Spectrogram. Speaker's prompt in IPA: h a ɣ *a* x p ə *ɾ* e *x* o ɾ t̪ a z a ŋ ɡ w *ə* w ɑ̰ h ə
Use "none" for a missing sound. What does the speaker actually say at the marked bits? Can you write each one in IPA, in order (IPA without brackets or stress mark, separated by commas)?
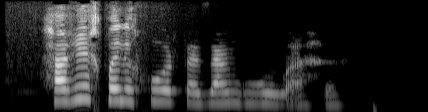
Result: e, l, x, ə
